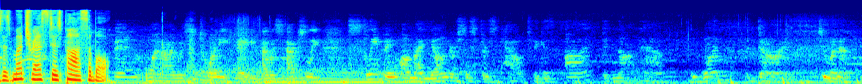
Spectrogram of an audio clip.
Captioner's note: TV continues playing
